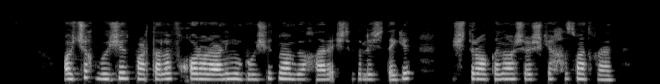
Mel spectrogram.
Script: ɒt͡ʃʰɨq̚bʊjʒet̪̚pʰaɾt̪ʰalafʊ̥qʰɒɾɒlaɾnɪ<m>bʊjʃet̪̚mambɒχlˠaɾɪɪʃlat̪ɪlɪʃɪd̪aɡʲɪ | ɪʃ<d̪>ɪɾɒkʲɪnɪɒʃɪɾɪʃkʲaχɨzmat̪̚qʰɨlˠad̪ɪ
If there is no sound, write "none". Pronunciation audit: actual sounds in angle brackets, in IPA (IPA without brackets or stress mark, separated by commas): ŋ, t̪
